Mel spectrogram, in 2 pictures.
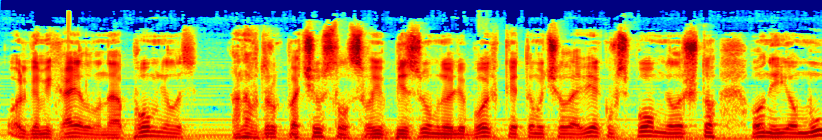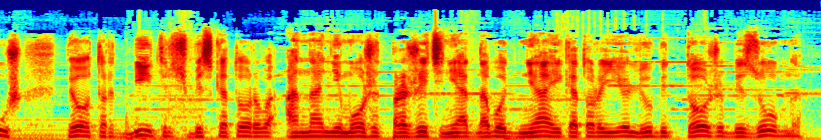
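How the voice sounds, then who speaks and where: A man narrating a literary story in a measured, expressive reading. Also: fairly low pitch, soft background music. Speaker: audiobook narrator.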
